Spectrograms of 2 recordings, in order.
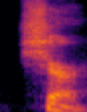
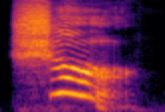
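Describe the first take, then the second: First: Said in the usual way. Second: Very high, loud "sure"; exaggerated agreement. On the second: Game master giving in to a player's question, exaggerated agreement. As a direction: squeal out a loud, comically high yes.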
